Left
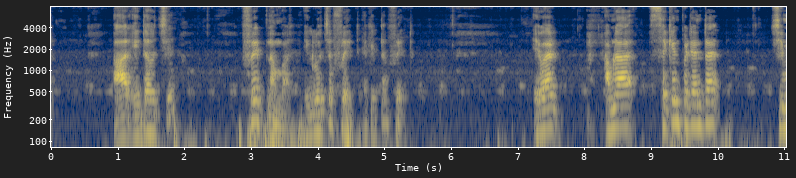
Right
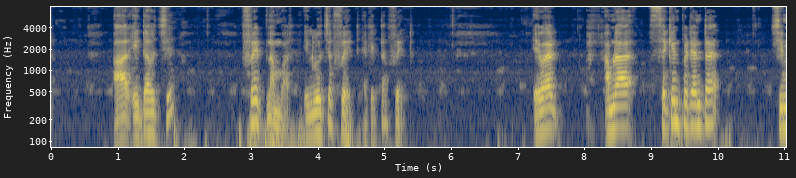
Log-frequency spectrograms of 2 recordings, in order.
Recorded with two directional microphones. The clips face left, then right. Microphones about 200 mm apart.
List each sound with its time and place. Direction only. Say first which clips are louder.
0.9 s speech: right 3 dB; 60° right (ahead or behind)
2.9 s speech: right 9 dB; 55° right (ahead or behind)
7.2 s speech: right 8 dB; 60° right (ahead or behind)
